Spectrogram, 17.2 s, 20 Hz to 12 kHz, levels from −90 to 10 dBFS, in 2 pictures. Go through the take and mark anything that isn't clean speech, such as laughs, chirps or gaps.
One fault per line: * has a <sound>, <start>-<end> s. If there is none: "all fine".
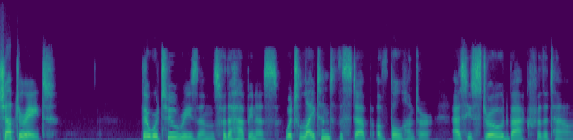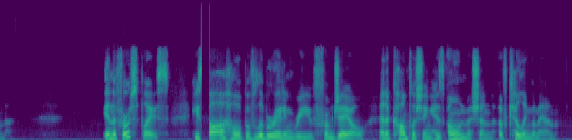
* has a dropout, 11.6-11.7 s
